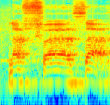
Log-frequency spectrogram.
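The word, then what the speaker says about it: نفاثات: Nah, ini hati-hati jangan dibaca dengan sa ya. Nafasa, sa pakai huruf sa kecil yaitu titik tiga, yaitu bagaimana cara bacanya, ujung lidah kita nempel dengan gigi seri atas.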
